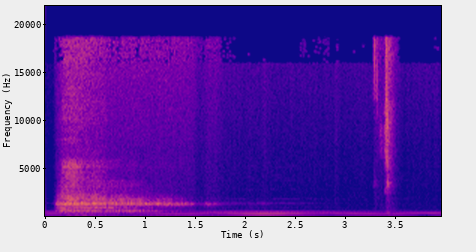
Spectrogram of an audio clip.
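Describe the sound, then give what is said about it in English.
A single deep, airy breath, inhaled through the nose and exhaled through the mouth, fading over a steady low humming drone, with a faint click near the end. “Two more times, a deep inhale through the nose, exhale through the mouth.”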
